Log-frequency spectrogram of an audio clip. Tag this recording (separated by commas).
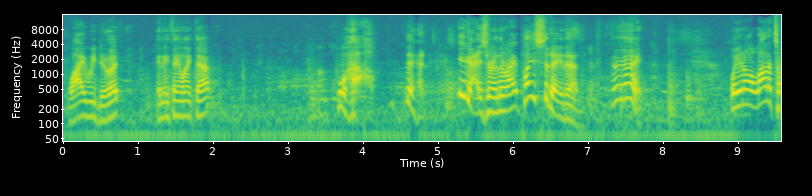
Speech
